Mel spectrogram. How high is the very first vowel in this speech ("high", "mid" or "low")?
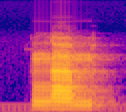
low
